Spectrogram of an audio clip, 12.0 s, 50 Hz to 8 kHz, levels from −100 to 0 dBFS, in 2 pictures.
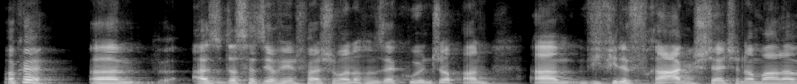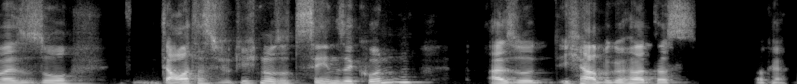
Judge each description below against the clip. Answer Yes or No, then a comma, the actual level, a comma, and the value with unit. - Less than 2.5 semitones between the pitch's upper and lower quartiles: No, average, 2.8 semitones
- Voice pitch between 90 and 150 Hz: Yes, low, 135 Hz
